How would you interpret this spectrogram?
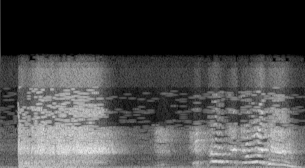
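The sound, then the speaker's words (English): A sudden loud crash as a door is forced open, with a harsh burst of noise that rings out for about a second, followed by strained vocal groans and whimpers with sliding pitch. “Let me in or I'll bust the door down! Here it goes!”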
